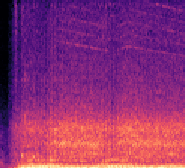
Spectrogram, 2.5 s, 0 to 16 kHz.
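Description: A 2020 Mercedes-AMG G63 with a 4-litre V8 and modified straight-pipe exhaust revs hard, the engine jumping from idle to a loud, sustained, rumbling roar heard close up.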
